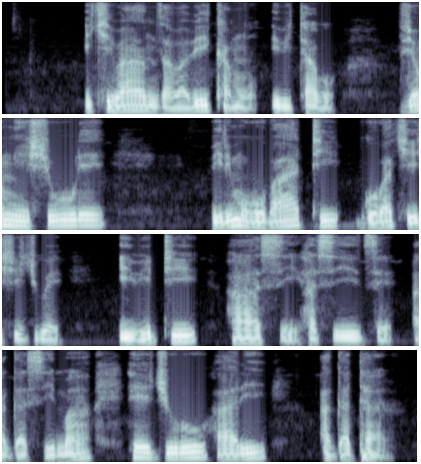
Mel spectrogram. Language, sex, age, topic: Rundi, female, 25-35, education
